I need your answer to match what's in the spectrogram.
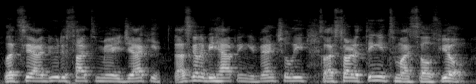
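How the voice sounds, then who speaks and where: A man's voice: fairly high pitch, fairly even intonation, fast, fairly bright tone. A man in his early twenties talking earnestly to camera in a heartfelt vlog, often repeating himself for emphasis. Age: 20s. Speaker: vlogger.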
